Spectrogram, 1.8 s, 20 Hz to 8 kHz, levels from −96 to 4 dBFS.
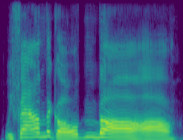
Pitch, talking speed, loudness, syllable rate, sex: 190 Hz, 165 wpm, -14 LUFS, 3.5 syllables/s, male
